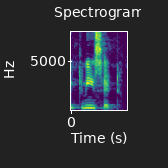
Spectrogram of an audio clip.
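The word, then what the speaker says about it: Knesset: legislator तो लेजिसलेच्योर है कोई इसको कनी सेट प्रोनाउंस करता है ठीक है तो यहां पर हम लोग प्रोनाउंस करेंगे कनी सेट तो कनी सेट में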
